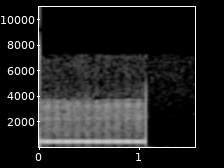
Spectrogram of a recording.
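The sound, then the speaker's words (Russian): A telephone line tone plays while a call connects to a bank employee: one steady, continuous mid-pitched beep lasting about a second, then it cuts off abruptly into silence. “Соединяюсь с сотрудником банка.”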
